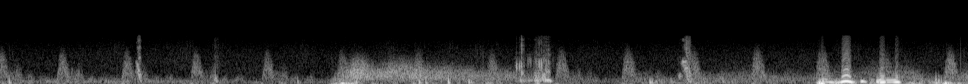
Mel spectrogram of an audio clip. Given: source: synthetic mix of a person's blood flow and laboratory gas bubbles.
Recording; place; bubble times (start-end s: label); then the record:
Doppler ultrasound of blood flow; subclavian vein
1.35-1.43 s: bubbles
2.13-2.19 s: bubbles
5.14-5.54 s: bubbles
6.78-6.99 s: bubbles
From the record:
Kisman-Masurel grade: 122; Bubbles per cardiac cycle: 1 to 2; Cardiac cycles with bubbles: 10 to 50%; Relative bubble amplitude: moderate (0.250 to 0.450); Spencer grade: 2 (many but less than half of the cardiac periods contain bubble signals, singularly or in groups); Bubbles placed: anywhere in the cardiac cycle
